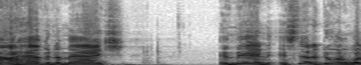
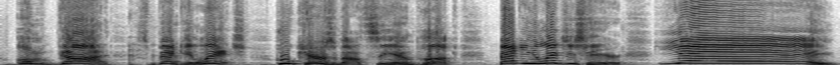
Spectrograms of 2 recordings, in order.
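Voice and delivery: cheering crowd; 7 semitones higher, slower than usual. Retold or imitated. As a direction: cheer like a thrilled arena crowd. Crowd cheering Becky's return.

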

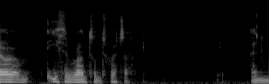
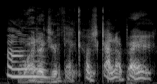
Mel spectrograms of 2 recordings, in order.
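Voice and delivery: silly high voice. Acted. Continues the silly put-on voice.

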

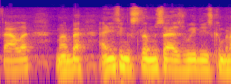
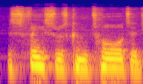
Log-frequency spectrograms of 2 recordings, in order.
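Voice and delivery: ordinary delivery

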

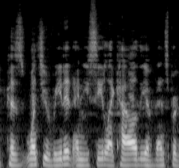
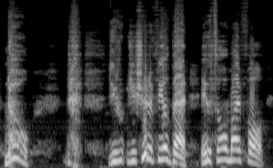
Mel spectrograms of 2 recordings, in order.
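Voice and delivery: high, frantic rush of apology; hammed-up girl bursting in, begging him not to feel bad; mock frantic apology; 8 semitones higher than usual. Katarina breaks down his door, frantic and high. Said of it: "breaks down his door with an axe and be like".

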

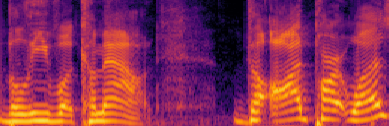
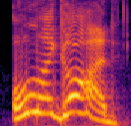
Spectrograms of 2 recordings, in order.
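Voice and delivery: retold gasp of shock; surprised; 8 semitones higher than usual. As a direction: say it amazed. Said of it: "I was like".

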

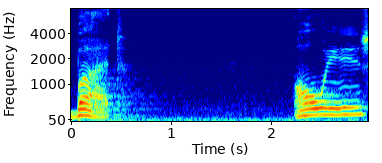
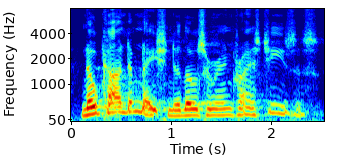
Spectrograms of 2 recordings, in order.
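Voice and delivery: ordinary talk, nothing marked

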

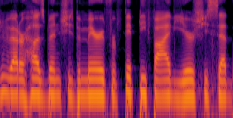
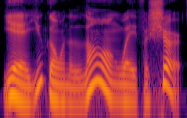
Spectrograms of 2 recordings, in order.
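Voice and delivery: slow granny tease, words stretched; needling granny; 4 semitones lower, slower than usual. Retold or imitated. Granny returning to her complaint, slow imitated needling. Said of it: "she comes back to it again".

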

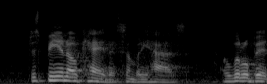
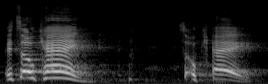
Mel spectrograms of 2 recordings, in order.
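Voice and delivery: louder repeat; 8 semitones higher, 13 dB louder, slower than usual. Shown as a demonstration. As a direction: echo it back louder and higher. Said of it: "Everybody say".

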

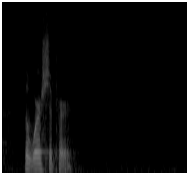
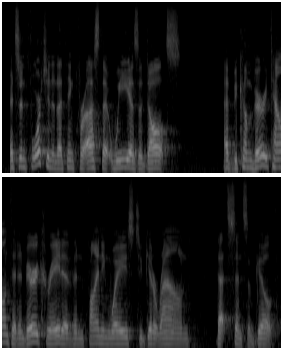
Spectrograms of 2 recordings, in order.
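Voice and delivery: ordinary talk, nothing marked

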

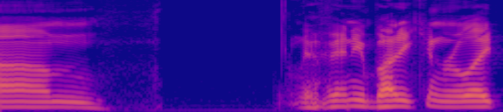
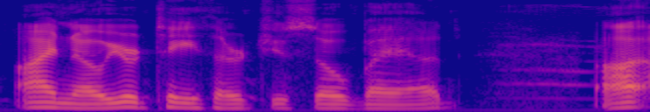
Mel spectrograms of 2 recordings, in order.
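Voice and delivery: ordinary talk

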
